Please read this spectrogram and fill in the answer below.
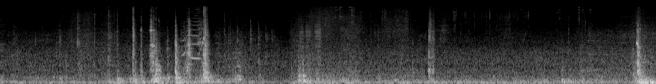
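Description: Low, steady hum inside a car cabin, with a few scattered clicks and knocks.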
